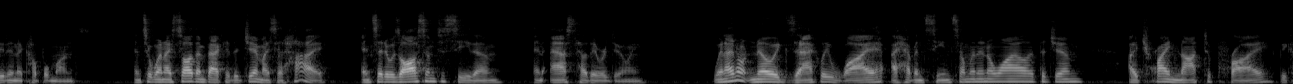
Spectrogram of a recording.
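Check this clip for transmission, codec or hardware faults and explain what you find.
No faults turn up in the clip, so there is nothing to explain.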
